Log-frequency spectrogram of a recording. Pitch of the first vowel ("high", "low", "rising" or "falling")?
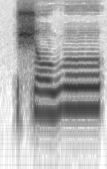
low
